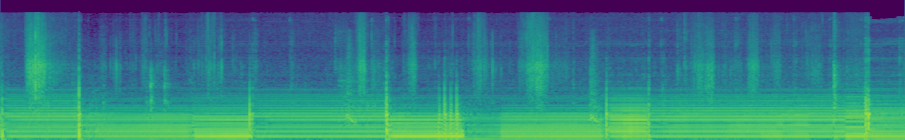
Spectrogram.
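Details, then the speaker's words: Modified (hacked) audio amplifier: steady low mains hum drone under the music, present even with volume turned down, with occasional clicks and knocks. "nah seperti itulah hasil suara Hai menghasilkan sebuah amplifier yang sudah dimodifikasi untuk di bagian hasil suaranya disaat kita mengangkat volume menimbulkan suara dengungan bahkan dimatikan volume juga ada menimbulkan suara dengungan walaupun dengungan itu tidak terlalu besar"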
